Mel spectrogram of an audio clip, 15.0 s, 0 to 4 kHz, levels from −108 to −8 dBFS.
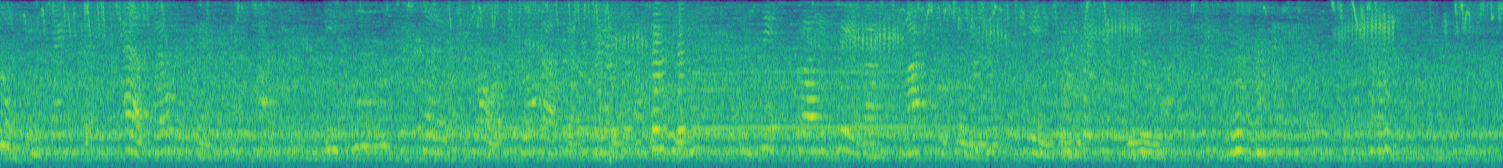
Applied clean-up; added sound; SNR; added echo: none; Bird / Insect; -3 dB; reverberation time 0.7 s.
